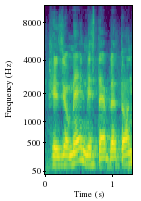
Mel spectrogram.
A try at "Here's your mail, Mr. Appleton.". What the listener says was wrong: Mail. You've got to emphasize mail. That's the important word. Now try it again.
